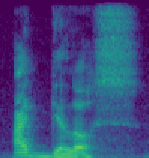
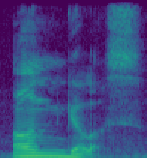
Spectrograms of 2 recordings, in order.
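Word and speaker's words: ἄγγελος: When gamma is followed by gamma, kappa, and chi, it is pronounced like N. Okay, so that's a new one. Like in it should have been agelos, but instead is angelos.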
